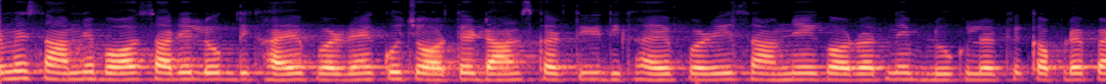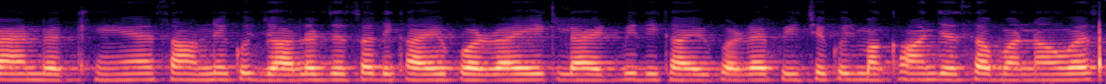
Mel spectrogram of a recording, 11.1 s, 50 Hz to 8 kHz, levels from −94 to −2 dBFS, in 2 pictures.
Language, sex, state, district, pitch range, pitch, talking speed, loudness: Hindi, female, Bihar, Muzaffarpur, 210-220 Hz, 215 Hz, 270 wpm, -17 LUFS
